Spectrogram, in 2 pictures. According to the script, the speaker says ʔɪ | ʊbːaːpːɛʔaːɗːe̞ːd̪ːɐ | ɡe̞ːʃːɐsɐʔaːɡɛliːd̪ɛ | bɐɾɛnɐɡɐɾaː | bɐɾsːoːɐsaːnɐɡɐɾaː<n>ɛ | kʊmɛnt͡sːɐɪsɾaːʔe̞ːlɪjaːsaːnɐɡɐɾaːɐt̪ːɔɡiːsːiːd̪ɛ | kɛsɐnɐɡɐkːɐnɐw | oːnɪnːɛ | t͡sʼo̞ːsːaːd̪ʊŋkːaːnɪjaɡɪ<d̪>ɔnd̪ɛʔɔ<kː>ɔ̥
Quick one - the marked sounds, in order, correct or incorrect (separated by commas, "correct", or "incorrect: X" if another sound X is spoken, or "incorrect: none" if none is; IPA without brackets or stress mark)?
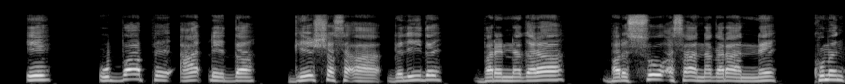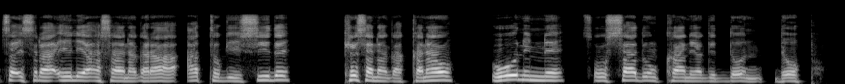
incorrect: nː, incorrect: d̪ː, incorrect: pː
